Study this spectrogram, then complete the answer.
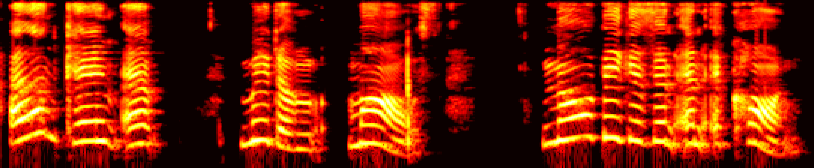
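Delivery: plain reading voice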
